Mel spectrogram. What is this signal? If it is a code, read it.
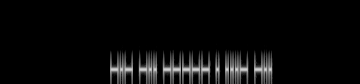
Morse code, heard as a keyed tone, about 50 wpm, 700 Hz. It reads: KD0EVD
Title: USA Call Signs 50wpm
